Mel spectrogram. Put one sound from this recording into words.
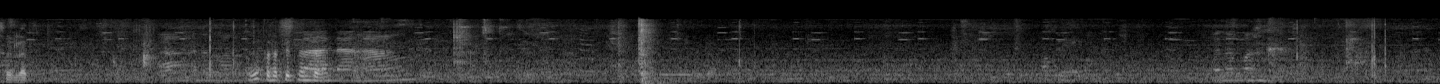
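A patient monitor beeps softly and steadily.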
